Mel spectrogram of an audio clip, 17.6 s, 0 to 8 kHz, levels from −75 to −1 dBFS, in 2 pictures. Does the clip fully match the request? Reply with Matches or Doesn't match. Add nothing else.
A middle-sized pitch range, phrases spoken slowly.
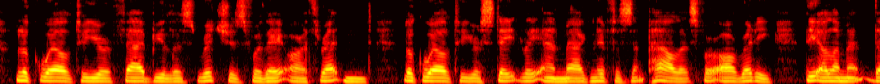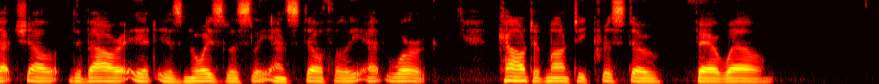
Doesn't match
